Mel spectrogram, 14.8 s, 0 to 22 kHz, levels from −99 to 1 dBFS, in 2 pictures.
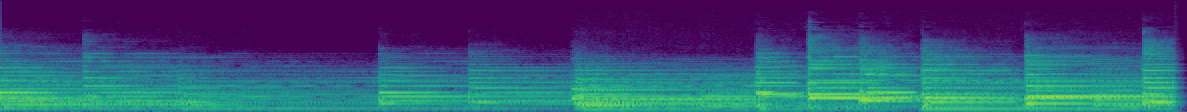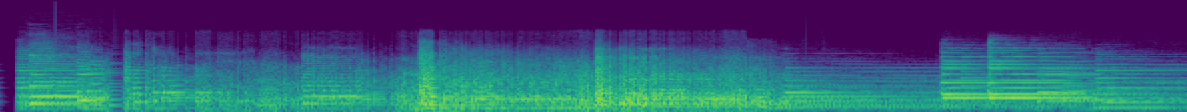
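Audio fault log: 7.33–7.55 s, call audio freeze: the sound stalls into a fading fill with about 80 ms of silence, then carries on intact, likely from delayed packets draining the jitter buffer.
7.76–7.79 s, skip ahead: a small forward jump with almost no gap, because about 70 ms of audio was dropped and the two sides were spliced together.
8.12 s to the end, call bitrate drop: the sound turns coarse and muffled as the encoder falls from 48 to 7 kbps, cutting the top from 20 kHz to 6 kHz.
8.12–8.21 s, burst of packet loss: a short held buzz or fading hiss, then a jump onward, because about 60 ms of consecutive packets never arrived in time.
8.32–8.99 s, jitter buffer slow-down: the sound drags slightly at unchanged pitch, running at 94% speed as repeated pitch periods add 45 ms to rebuild the buffer.
12.36–12.45 s and 12.91–13.81 s, jitter buffer speed-up: the sound rushes at the same pitch, first at 178% then 112%, as the buffer trims about 70 ms and 100 ms.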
